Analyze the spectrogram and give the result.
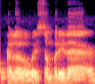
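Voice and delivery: slow parrot voice calling out like a bird. Telling how a parrot called out while walking the dog, imitating a parrot's talking voice. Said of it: "They actually mimic the fucking voices".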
